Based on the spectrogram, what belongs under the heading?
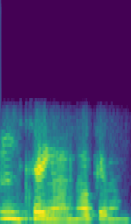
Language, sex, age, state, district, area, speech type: Tamil, female, 18-30, Tamil Nadu, Nagapattinam, rural, conversation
